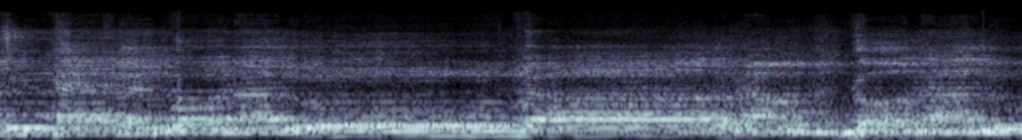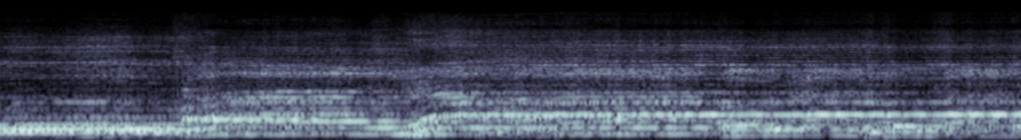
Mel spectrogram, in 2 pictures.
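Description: Male vocal group singing an unaccompanied gospel song in close harmony, holding long chords.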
